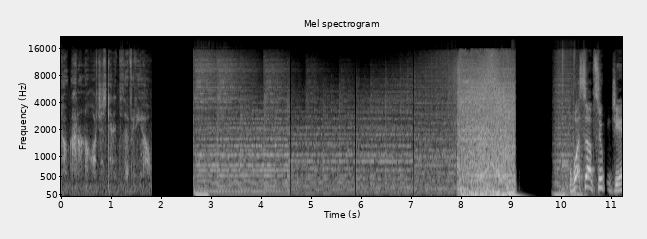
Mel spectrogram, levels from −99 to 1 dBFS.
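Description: Around 8.77 to 8.88 s there's a frames out of order glitch: two neighbouring chunks of roughly 52 ms swap places, giving a garbled flutter.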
